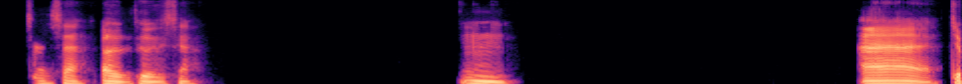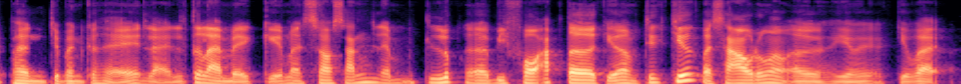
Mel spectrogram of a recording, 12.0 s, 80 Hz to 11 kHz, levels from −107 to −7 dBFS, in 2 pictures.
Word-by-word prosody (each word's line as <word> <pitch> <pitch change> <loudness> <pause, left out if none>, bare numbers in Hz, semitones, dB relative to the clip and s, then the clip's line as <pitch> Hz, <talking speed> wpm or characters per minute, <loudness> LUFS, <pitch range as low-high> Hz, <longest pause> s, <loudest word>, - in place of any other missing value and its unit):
Sao, 105 - -9
sao? 105 -1 -4
Ừ, 95 -4 +1
thường 95 -2 0
thì 90 - -5
sao? 95 +1 -8 1.7
Ừm. 95 -7 -1 2.2
À, 110 -3 +3
chụp - - -1
hình 105 -4 +2
chụp 100 - -4
hình 100 -1 -1
cơ 115 - -5
thể 110 +3 -1
lại, 100 -6 -4
tức - - 0
là - - +4
để, 95 -1 -1
kiểu 100 +2 -5
mà, 110 - -3
so 120 +3 -1
sánh 150 +6 -2
lem 125 -4 -7
lúc, 170 +3 0
ơ, 115 -5 0
before, 120 +2 +2
after, 130 -5 +5
kiểu 115 0 +1
làm 125 -3 +1
trước 155 - -3
trước 225 +3 +6
và - - +3
sau, 120 -1 +4
đúng 130 +3 +1
hông? 130 -4 0
Ừ, 95 -1 -2
hiểu, 95 0 -4
hiểu, 100 - -6
kiểu 95 - -5
vậy. 100 - 0
110 Hz, 200 wpm, -20 LUFS, 100-120 Hz, 2.2 s, trước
